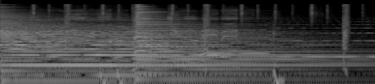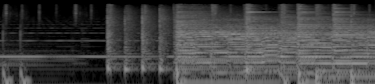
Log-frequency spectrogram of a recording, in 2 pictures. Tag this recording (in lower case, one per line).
plucked string instrument
guitar
acoustic guitar
music
musical instrument
strum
